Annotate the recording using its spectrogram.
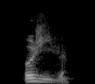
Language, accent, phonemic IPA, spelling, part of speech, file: French, France, /ɔ.ʒiv/, ogive, noun / adjective, LL-Q150 (fra)-ogive.wav
- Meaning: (noun) 1. diagonal rib, ogive 2. nose cone, warhead (of missile); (adjective) feminine singular of ogif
